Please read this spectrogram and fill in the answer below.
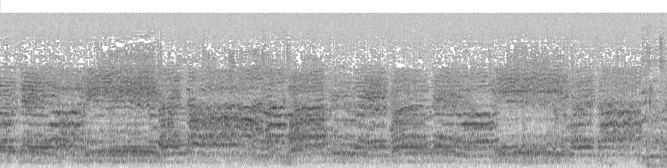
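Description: A large group singing together, many voices in sung phrases of a couple of seconds each with short breaths between.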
